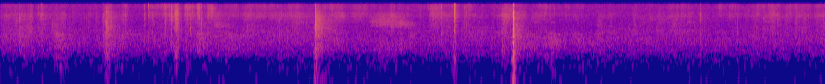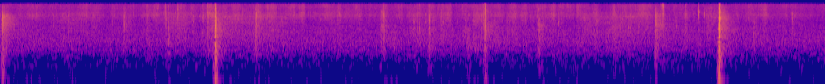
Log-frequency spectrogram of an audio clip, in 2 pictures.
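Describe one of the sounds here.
Cards tap and click against a table.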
